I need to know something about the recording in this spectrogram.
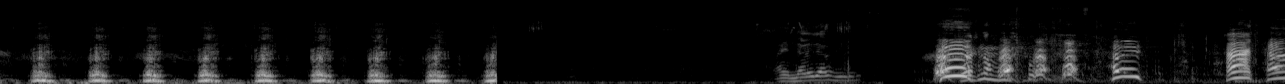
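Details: Asiatic lion in Gir National Park delivering nine short, deep grunting roars in a steady rhythm over five seconds, followed by a quiet gap and then human voices talking.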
